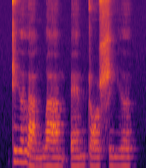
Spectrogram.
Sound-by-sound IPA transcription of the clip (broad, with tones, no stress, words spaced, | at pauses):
ʈi˧ə̯la˨˩˨ŋwaː˨˩m ʔɛ˧˥mʈɔ˧˥ ʂi˧ə̯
